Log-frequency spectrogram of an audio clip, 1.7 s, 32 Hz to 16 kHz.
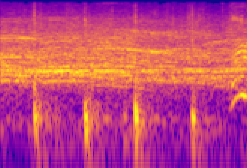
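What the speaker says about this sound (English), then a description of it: "And the crowd chanting for Lance Von Erich." A 1986 WCCW wrestling arena crowd chants for Lance Von Erich in a steady rhythmic pulse, about three beats a second, over a dense wash of crowd noise.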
